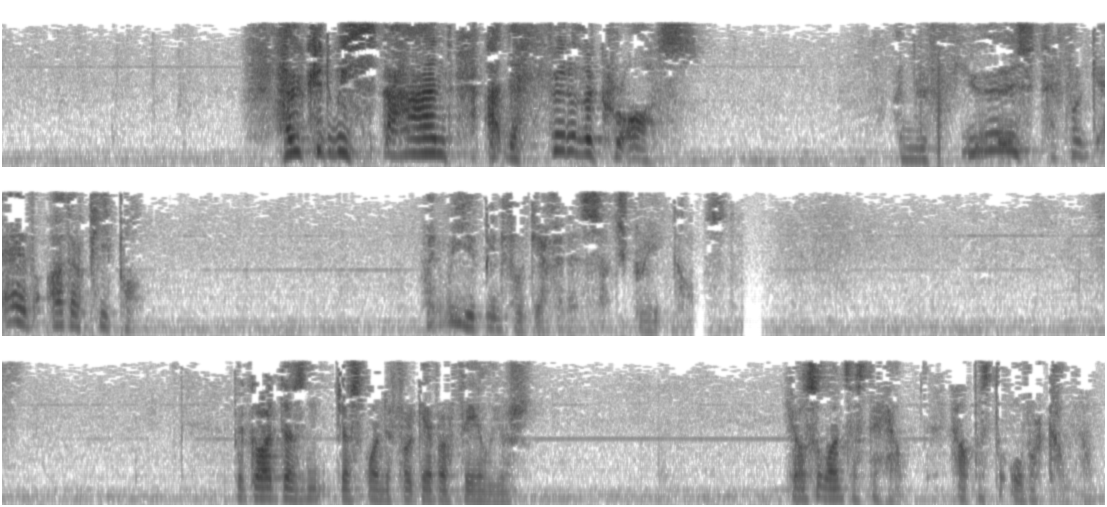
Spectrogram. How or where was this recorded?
large echoing room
